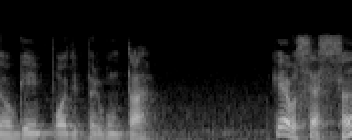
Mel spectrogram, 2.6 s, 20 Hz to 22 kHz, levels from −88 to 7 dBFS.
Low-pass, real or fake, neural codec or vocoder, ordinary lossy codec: none; fake; codec, 16 kHz, 8 kbps, FunCodec, trained on Chinese and English, 25 frames a second; none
